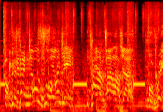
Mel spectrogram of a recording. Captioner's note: beep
